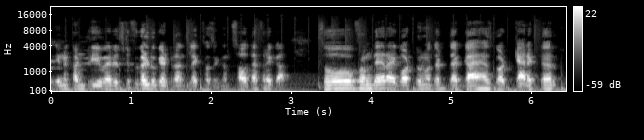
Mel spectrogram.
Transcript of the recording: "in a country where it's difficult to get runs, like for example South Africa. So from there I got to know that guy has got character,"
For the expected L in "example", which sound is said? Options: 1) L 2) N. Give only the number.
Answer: 2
